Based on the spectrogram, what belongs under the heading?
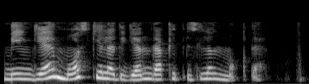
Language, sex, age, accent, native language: Uzbek, female, under 19, Farg'ona, Uzbek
